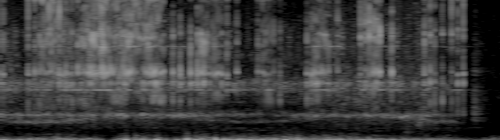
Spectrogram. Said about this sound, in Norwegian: Hva er det du har fått på kroken? Jeg har aldri hørt en snelle som har spola så mye.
